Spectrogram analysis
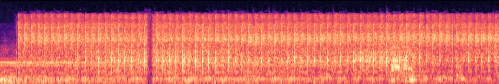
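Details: Radial shockwave device used on upper-limb areas in a practical demonstration session: rapid rattling train of clicks, about three per second, as the device fires during treatment.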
